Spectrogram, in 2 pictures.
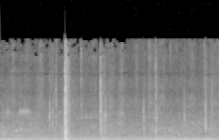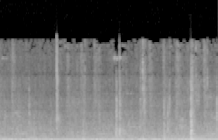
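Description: Live orchestra playing slow, sustained low chords, heard from the audience through the arena's sound system. A single sharp click comes about a second in.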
